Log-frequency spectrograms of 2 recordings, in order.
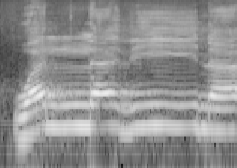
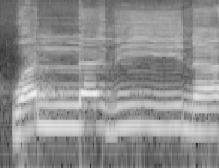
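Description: No difference in how they are said.

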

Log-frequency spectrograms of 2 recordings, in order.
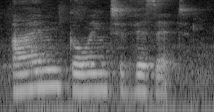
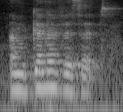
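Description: First: Going to is said fully, slowly and carefully. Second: Going to is reduced to gonna. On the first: "Slow and careful speech" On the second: "What you're going to hear often is gonna"

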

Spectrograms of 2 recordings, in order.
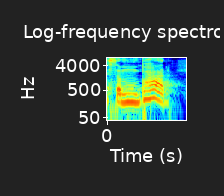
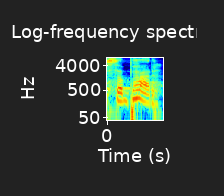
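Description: First: The first syllable has a nasal sound. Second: The first syllable has no nasal sound. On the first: "અનુસ્વર છે એટલે સંભાર" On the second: "ટપકું ન હોય તો આપણે સભાર એમ વાંચીએ"

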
